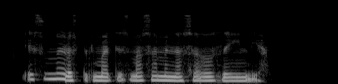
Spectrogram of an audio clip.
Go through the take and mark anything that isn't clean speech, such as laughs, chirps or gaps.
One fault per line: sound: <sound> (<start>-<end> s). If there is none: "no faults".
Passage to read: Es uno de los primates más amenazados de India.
no faults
